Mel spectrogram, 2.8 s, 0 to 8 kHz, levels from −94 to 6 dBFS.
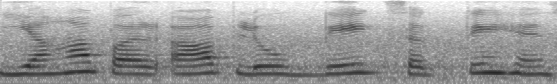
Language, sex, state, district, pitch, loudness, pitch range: Hindi, female, Bihar, Madhepura, 250 Hz, -19 LUFS, 245-285 Hz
